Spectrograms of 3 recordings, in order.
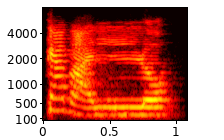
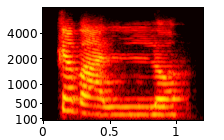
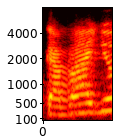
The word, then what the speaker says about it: cavallo: Pero, pues para nosotros la doble L no es más que una L normal con lo que es una pronunciación un poquito más marcada y larga. Por eso caballo, caballo. Nunca se va a leer como en el español, ¿ok? Si ustedes me lo leen como caballo, está mal, ¿ok?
